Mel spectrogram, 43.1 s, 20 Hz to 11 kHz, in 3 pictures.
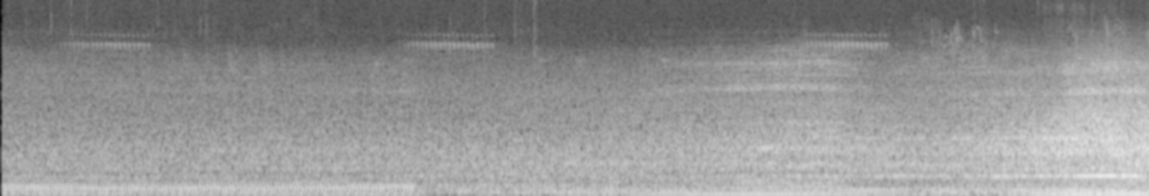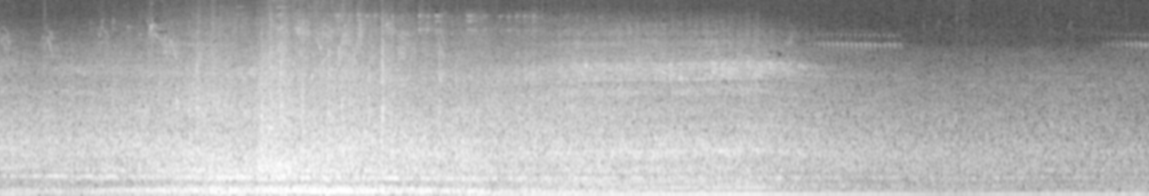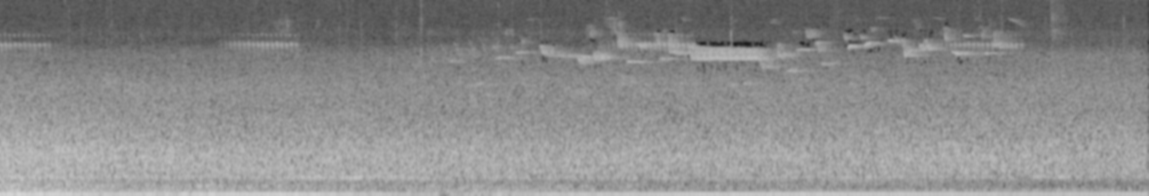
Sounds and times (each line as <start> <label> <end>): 6.9 Logging truck passing 33.9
